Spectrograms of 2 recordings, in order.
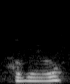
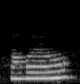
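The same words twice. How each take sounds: First: It is said in a put-on deeper voice. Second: It is said in her natural friendly voice.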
